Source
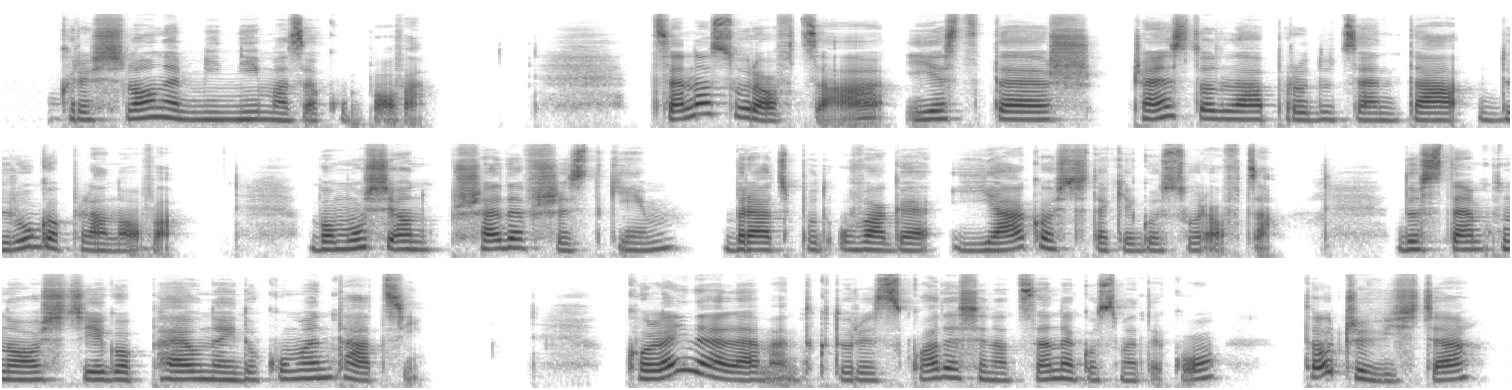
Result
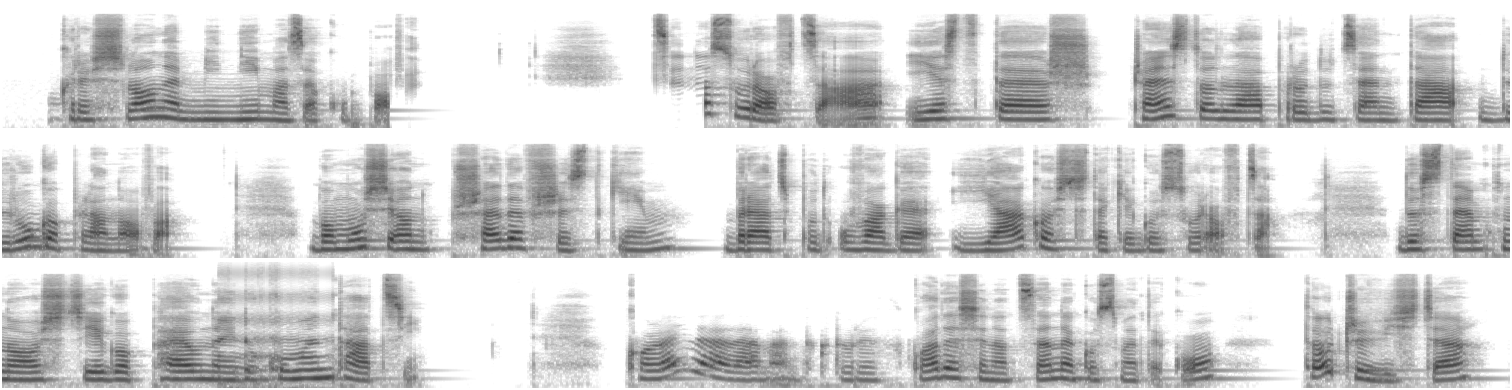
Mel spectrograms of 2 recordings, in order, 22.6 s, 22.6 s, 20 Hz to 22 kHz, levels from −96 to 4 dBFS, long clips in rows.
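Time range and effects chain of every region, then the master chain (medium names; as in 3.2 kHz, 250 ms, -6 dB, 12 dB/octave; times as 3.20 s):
1.93–3.52 s: steep high-pass 2.2 kHz + transient shaper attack +2 dB, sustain -11 dB
16.16–16.74 s: jump at every zero crossing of -37.5 dBFS + rippled EQ curve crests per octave 1, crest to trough 18 dB + compression, threshold -25 dBFS
18.24–19.65 s: low-pass 1.6 kHz 24 dB/octave + peaking EQ 420 Hz -9 dB 1.4 oct + comb of notches 160 Hz
whole clip: bass shelf 82 Hz +9.5 dB; de-hum 235.8 Hz, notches 2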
